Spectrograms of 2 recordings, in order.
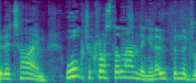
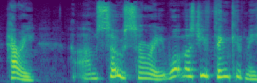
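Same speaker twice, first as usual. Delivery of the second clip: shakily; 4 semitones higher than usual. A narrator's reading. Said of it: "she said shakily".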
